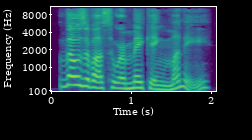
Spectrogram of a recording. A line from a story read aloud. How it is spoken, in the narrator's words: Carmen sneers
